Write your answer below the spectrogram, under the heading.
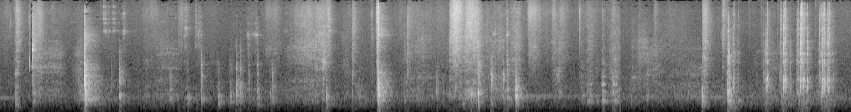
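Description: A bungee cord being stretched around a lathe's electric motor and hooked on to pull the drive belt tight: irregular clicks and knocks of its hooks against the metal housing, with brief rubbing, and a quick run of clicks near the end as it is fastened.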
